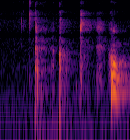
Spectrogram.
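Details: Pet dog barking in play after being coaxed by his owner with a pencil: four or five sharp, loud barks over two seconds, the last the strongest, with faint human sounds in the background.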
